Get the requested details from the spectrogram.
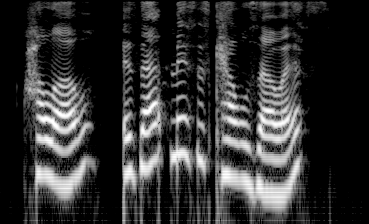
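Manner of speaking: put-on American accent. Trying out different voices, do this one in an american accent.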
